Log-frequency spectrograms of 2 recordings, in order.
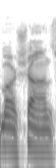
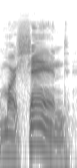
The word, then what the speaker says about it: Marchand: But I'm bringing together the two sides here by speculating on what is Brad Marchand's favorite soup.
